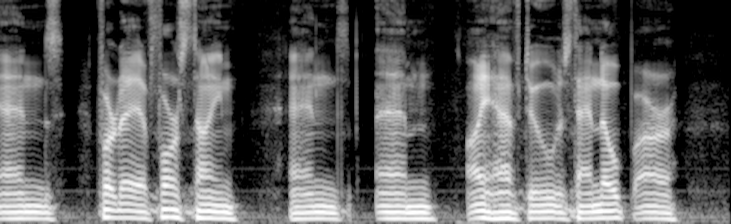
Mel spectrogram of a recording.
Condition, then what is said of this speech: ALS (motor neuron disease). So I reverted to my old drama days and started introducing a pause while I was speaking.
